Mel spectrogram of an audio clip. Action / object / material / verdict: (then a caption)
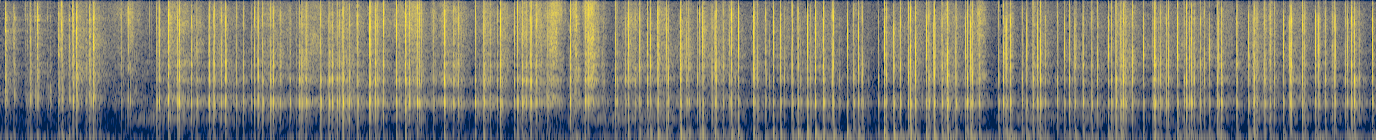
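tap / spiral-bound notebook with glossy cardboard cover / cardboard / none. A small spiral-bound tie-dye "To do list" notebook with a solid, glossy cardboard cover is held up and tapped and scratched with long blue nails and fingertips. The result is a continuous, dense run of quick, dry clicks and crackly scratches with a bright edge and a faint steady midrange tone underneath.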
